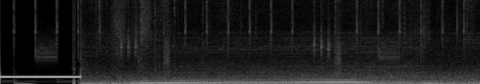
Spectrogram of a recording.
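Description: A censor bleep, one steady high tone, covers a swear word for the first second. Then the Acura TSX is heard from inside the cabin, accelerating, its engine note rising slowly for about three seconds before easing off.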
